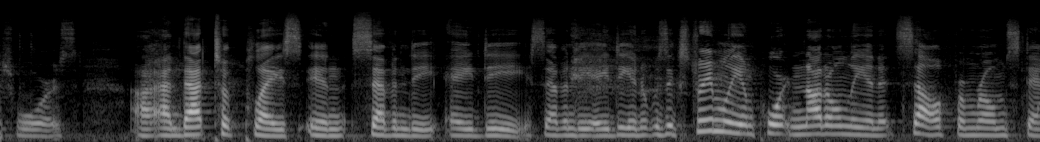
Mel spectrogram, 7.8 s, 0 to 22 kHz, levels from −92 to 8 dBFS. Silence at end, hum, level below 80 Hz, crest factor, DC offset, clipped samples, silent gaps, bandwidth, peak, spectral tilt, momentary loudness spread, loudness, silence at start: 0 s; none; -68 dBFS; 22 dB; under 0.1%; under 0.1%; none; 14 kHz; -12 dBFS; -5 dB/octave; 10 LU; -34 LUFS; 0 s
